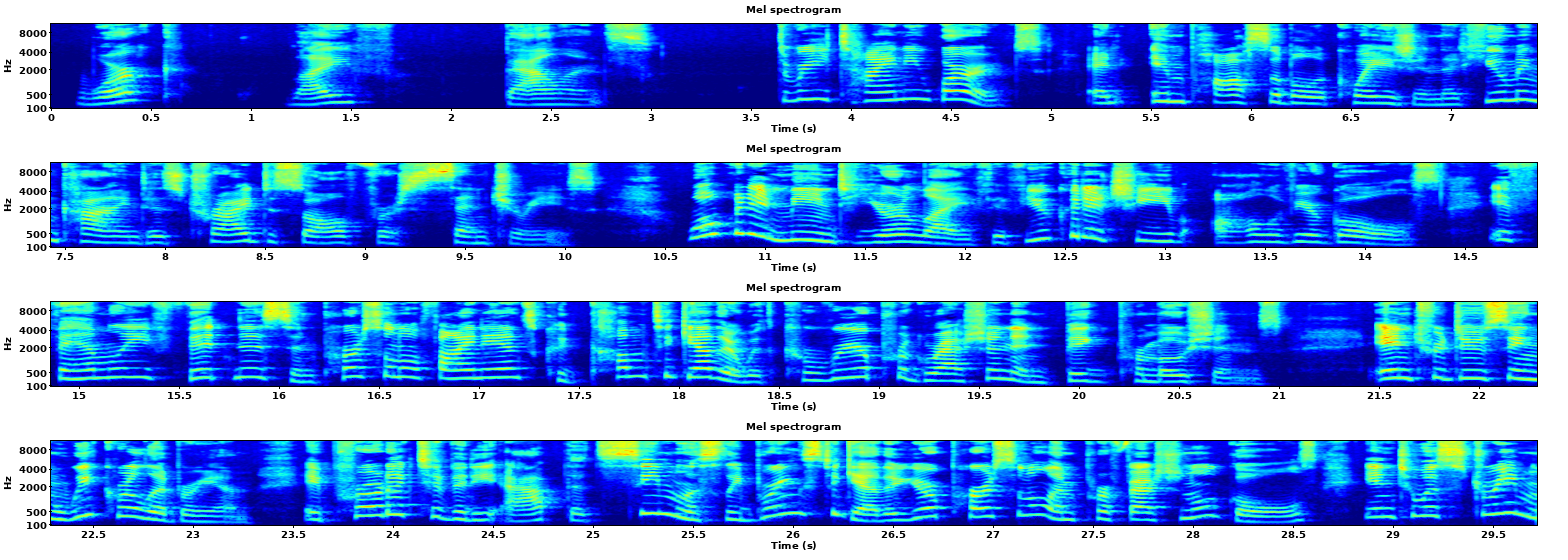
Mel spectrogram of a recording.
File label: App Ad; Voiceover Commercial Mobile App Productivity; Professional voice acting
